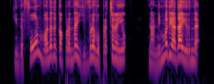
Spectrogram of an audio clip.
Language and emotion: Tamil, angry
